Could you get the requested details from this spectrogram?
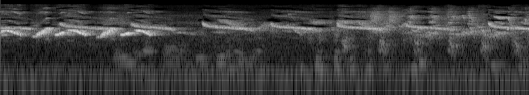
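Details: Chinese hwamei trained at home, singing competitively: quick repeated zigzag whistles at the start, then longer, slurred, descending phrases with short rattling notes underneath.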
